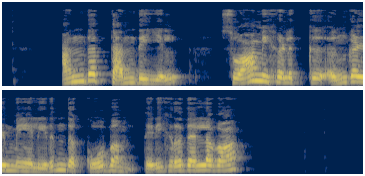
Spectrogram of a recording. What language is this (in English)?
Tamil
